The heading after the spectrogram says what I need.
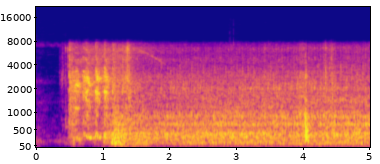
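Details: Isuzu Altera, hard starting and stalling: long steady cranking, several seconds of starter churn without catching cleanly; caused by a defective fuel filter and suction control valve.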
